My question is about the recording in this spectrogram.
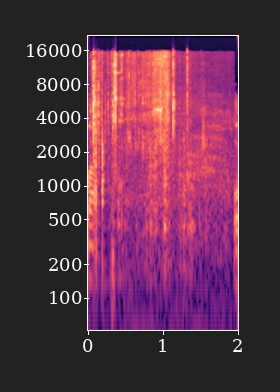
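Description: Light clicks and clinks of a bundle of nickel-cadmium drill battery cells being handled, their spot-welded metal connecting strips rattling together. There are several quick clicks in the first half second, then a few scattered ones.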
